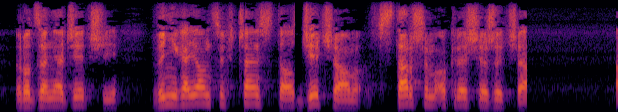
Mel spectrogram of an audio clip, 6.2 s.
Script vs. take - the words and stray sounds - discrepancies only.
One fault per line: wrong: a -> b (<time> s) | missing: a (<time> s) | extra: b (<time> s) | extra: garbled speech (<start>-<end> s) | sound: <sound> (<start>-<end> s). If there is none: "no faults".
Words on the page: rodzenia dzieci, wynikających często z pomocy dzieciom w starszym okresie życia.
missing: z pomocy (3.0 s)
